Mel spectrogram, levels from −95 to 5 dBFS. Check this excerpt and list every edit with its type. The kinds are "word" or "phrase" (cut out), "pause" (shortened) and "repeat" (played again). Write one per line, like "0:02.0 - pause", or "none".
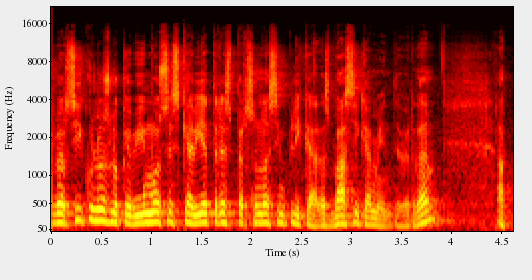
none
